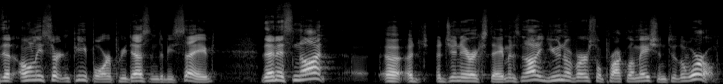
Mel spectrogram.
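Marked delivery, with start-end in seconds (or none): none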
